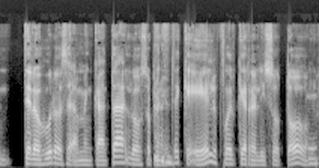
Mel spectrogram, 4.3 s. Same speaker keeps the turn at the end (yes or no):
yes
